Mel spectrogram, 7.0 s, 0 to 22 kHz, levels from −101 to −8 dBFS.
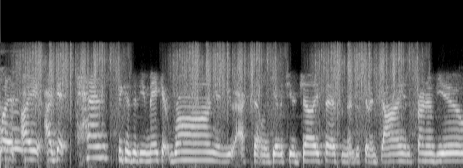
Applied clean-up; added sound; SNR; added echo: none; Rattle (instrument); 11 dB; none.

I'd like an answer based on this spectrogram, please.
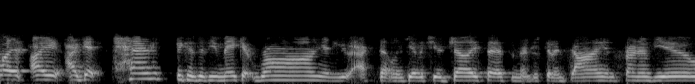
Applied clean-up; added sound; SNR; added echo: neural mask model Resemble Enhance denoiser.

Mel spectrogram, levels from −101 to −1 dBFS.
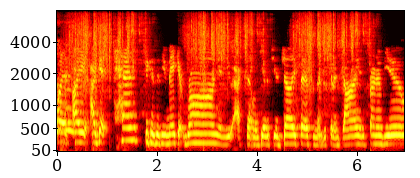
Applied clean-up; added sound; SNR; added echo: classical method log-MMSE.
